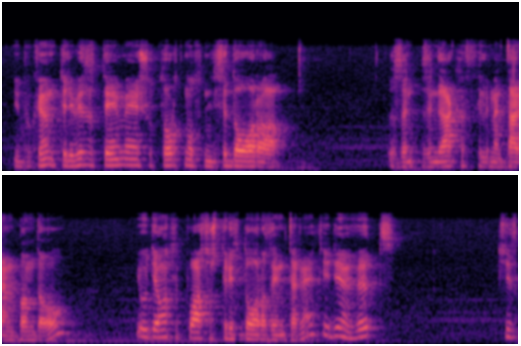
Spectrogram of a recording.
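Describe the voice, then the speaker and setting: A man's somewhat breathy voice, fairly high in pitch with ordinary pitch variation, broken by long, frequent pauses. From Bulgaria, Varna. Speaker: software developer. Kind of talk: casual chat.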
